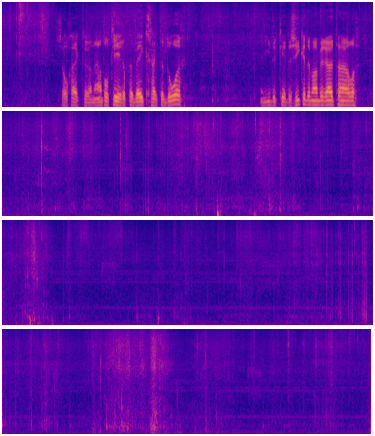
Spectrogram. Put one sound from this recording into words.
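Leafy plants rustle as they are pulled and handled.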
